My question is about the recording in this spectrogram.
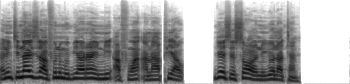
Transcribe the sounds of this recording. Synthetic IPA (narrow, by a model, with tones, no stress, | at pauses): ɛ˨ñĩ˨ntʰi˦nã˦i˦s̬ɾa˨e˨lfʊ˦nʊ̃˦mũ˨bi˦a˦ɾa˦˨˦nĩ˦ʔa̰˨fʊ̃˨ã˦ʔa̰˨nãː˦pʰɪ˦a˨ʊ˦ | d͡ʒe˦˨s̬ɛ˨sɔː˦˨lnɪ̃˨jo˦na˨tʰã˨n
